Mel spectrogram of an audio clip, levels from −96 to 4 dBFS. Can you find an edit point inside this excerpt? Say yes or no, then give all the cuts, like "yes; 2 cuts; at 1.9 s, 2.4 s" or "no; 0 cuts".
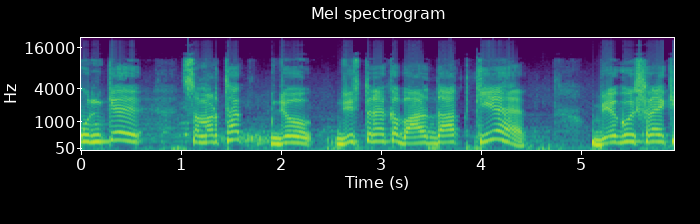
no; 0 cuts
